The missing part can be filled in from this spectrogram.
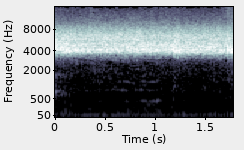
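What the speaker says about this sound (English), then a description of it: "Cicadas are the only insects capable of producing such a unique and loud sound." Cicadas sing on a summer afternoon in Tadoba Andhari Tiger Reserve, a loud, steady, shrill buzzing that holds unbroken throughout with no pauses or other sounds.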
